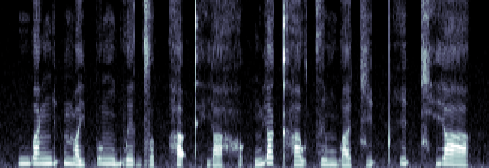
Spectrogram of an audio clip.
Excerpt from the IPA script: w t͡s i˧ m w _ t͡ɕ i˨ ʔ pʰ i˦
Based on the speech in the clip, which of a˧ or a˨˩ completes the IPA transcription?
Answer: a˨˩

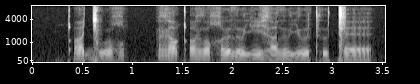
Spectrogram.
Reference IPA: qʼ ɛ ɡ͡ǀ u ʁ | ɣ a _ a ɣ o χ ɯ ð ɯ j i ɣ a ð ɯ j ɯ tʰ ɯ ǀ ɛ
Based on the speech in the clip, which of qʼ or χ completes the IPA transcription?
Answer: qʼ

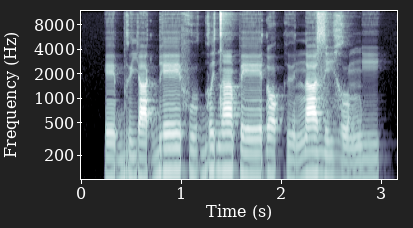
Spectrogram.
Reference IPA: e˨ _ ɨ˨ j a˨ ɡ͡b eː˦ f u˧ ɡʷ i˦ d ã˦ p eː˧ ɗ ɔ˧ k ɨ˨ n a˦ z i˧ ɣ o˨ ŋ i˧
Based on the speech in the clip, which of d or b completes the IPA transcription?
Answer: b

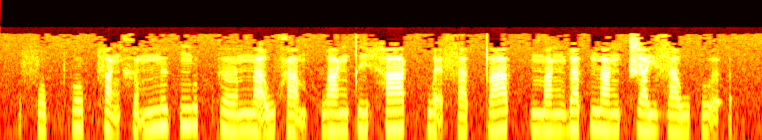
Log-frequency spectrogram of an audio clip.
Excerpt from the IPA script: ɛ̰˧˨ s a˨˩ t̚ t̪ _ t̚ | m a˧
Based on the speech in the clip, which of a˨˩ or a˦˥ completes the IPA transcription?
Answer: a˦˥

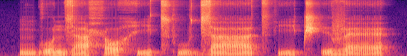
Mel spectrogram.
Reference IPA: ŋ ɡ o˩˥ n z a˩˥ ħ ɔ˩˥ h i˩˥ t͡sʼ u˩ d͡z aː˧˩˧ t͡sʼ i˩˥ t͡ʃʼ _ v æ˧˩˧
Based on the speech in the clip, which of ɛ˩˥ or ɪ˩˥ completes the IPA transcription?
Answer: ɪ˩˥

